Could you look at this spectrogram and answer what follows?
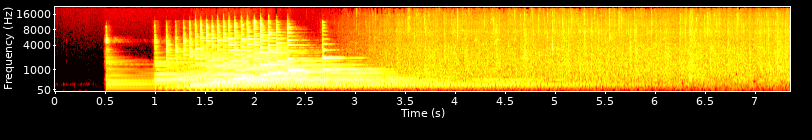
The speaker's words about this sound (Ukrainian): Ішов дощ, з неба падали важкі вологі краплі.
